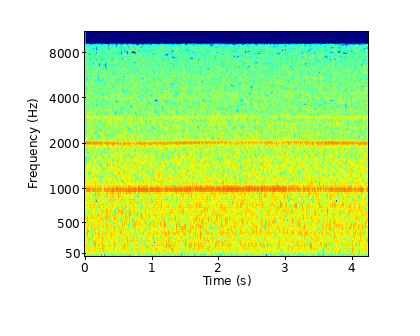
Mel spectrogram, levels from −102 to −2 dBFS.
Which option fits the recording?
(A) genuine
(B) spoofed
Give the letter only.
A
